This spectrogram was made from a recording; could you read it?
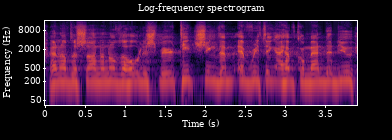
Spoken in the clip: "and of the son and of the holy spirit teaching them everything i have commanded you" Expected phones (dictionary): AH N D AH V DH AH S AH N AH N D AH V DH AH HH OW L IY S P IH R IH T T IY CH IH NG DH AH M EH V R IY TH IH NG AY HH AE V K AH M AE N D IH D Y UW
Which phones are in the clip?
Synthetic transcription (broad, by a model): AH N AH V DH AH S AH N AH N AH V DH AH HH OW L IY S P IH R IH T T IY CH IH NG DH AH M EH V R IY TH IH NG AY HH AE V K AH M AE N D IH D Y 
